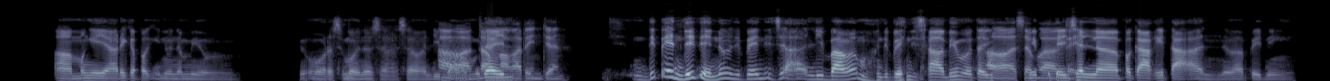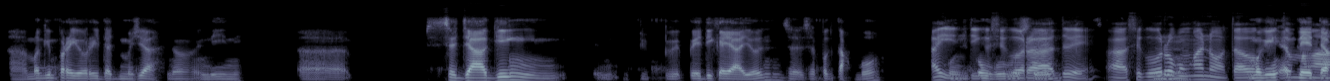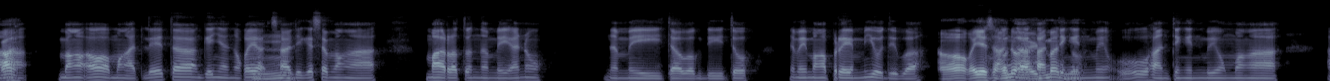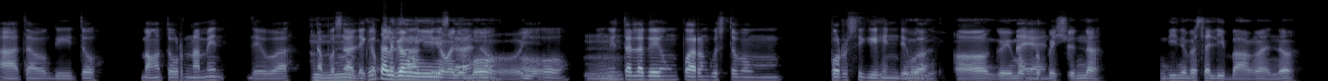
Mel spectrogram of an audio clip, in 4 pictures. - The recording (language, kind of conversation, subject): Filipino, unstructured, Paano mo ginagamit ang libangan mo para mas maging masaya?
- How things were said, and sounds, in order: laughing while speaking: "mo depende sa hobby mo"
